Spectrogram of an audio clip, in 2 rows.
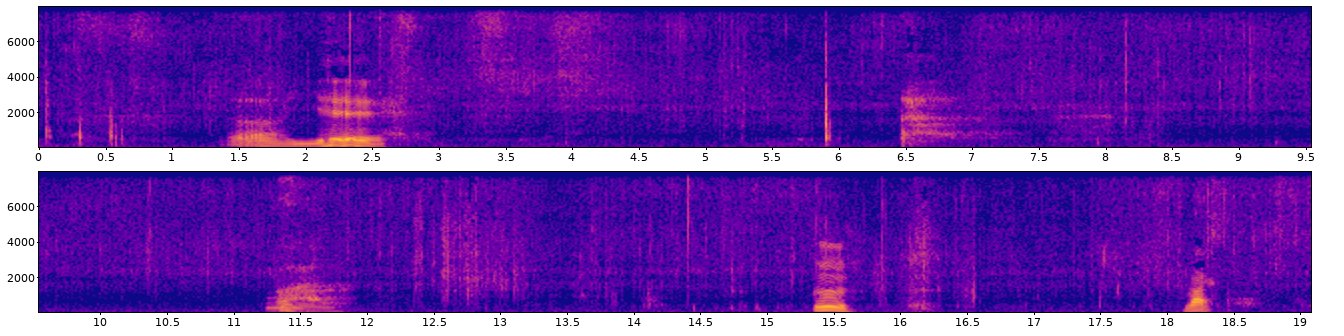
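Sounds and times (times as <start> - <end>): food sizzling over a campfire: 0.0 - 19.0
man murmuring mm: 6.4 - 7.4, 11.2 - 12.0, 15.3 - 15.8.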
